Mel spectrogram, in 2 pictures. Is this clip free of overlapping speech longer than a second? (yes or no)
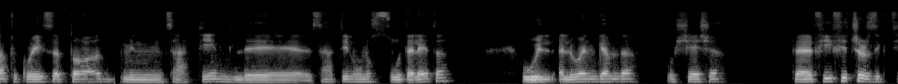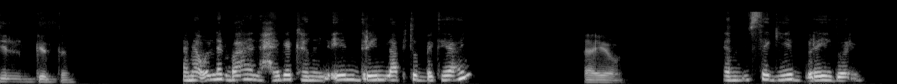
yes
